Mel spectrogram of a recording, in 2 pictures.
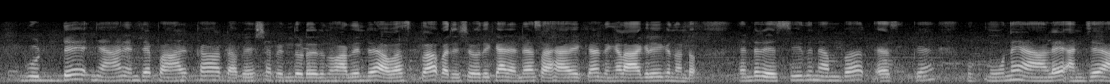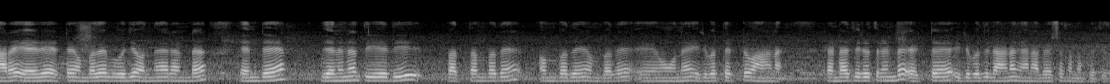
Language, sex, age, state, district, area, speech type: Malayalam, female, 30-45, Kerala, Pathanamthitta, rural, read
